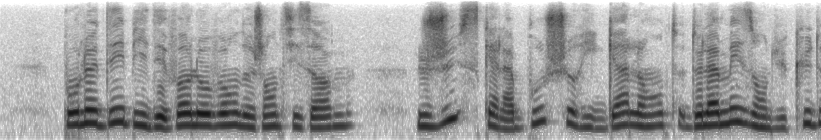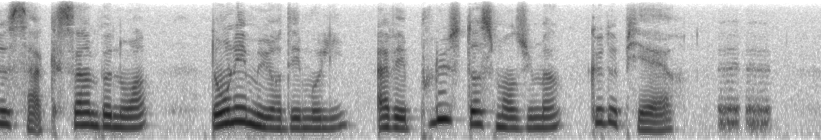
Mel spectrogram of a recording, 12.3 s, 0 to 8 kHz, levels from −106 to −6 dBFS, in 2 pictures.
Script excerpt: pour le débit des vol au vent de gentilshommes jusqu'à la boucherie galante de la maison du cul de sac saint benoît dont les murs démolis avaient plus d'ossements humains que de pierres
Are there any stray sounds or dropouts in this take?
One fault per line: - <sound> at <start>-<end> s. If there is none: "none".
- laugh at 11.5-11.9 s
